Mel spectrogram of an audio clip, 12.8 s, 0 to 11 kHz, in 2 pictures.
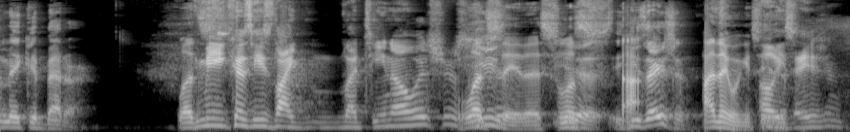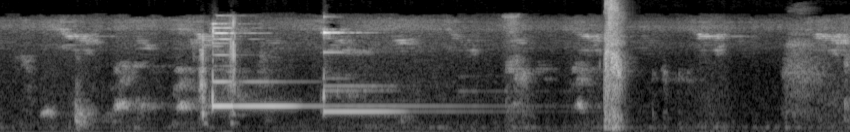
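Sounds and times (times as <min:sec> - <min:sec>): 
speech: 0:00.0 - 0:00.7, 0:01.3 - 0:07.1
doorbell chiming a two-note ding-dong: 0:08.0 - 0:09.9.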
